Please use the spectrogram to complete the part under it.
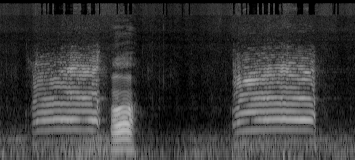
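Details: Farm goat whose young has gone missing bleats: a long, steady harmonic bleat, a brief higher quavering bleat, then another long level bleat, with faint background hum.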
